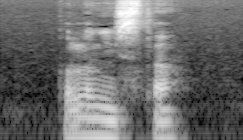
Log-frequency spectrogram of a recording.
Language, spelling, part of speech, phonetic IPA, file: Polish, polonista, noun, [ˌpɔlɔ̃ˈɲista], LL-Q809 (pol)-polonista.wav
